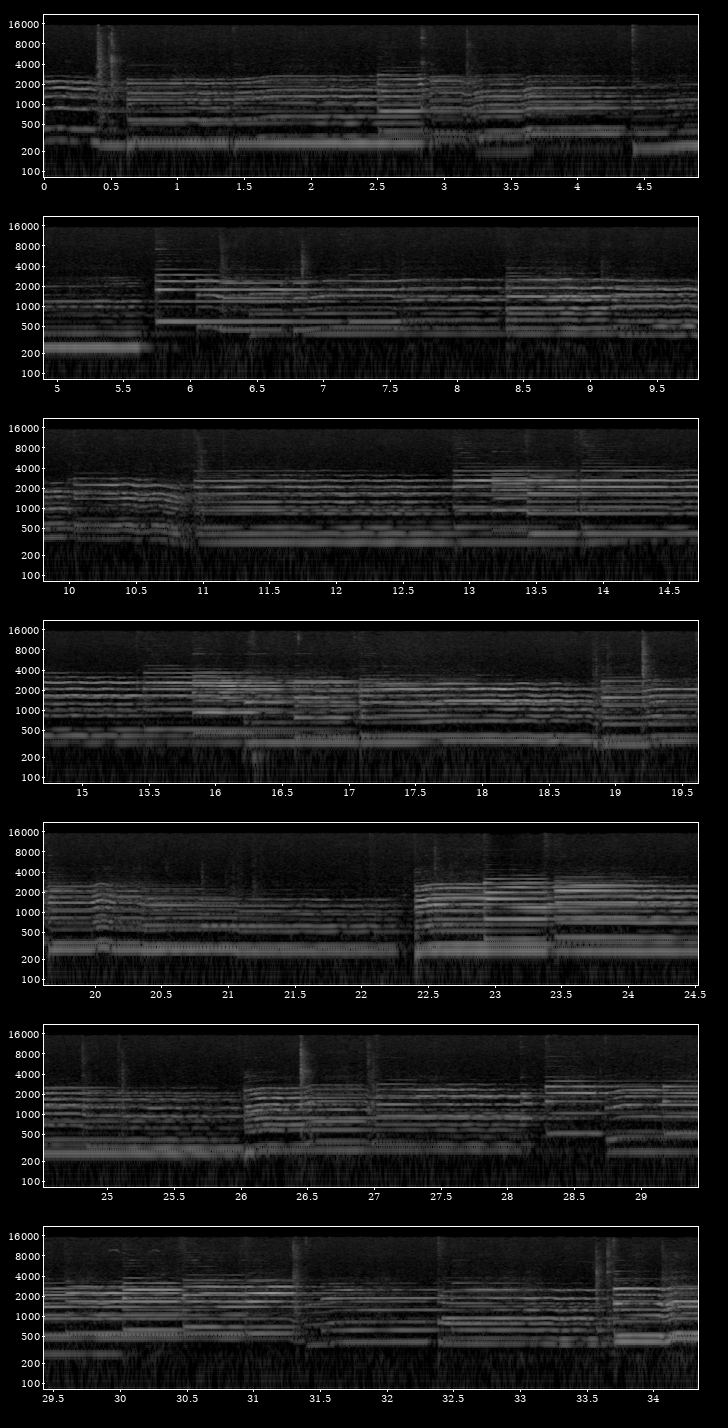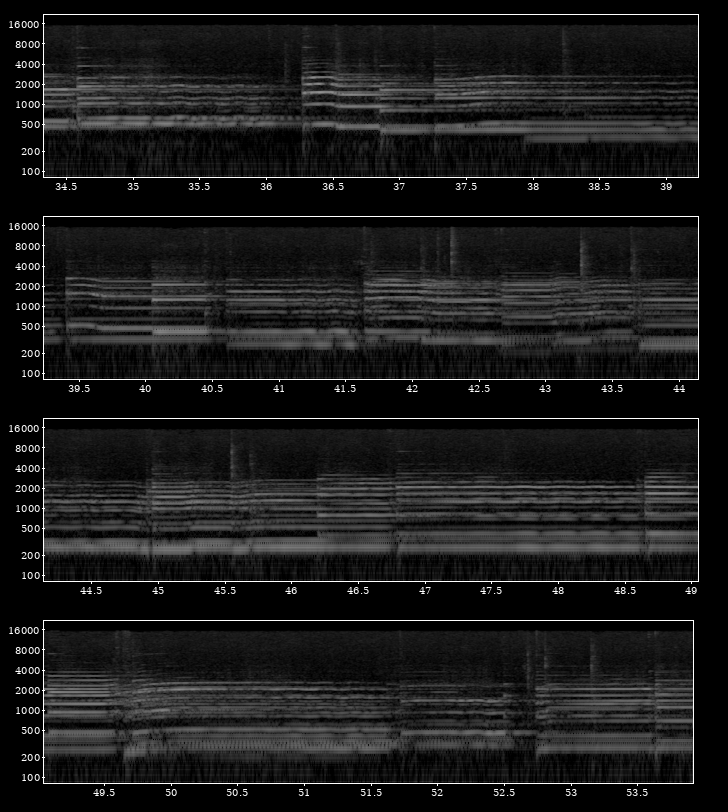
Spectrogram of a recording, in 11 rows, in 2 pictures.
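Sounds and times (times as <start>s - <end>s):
pedal steel guitar sliding notes: 0.0s - 53.9s.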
